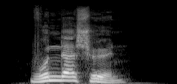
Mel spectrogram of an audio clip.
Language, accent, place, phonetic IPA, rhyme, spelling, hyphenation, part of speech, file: German, Germany, Berlin, [ˌvʊndɐˈʃøːn], -øːn, wunderschön, wun‧der‧schön, adjective, De-wunderschön.ogg
- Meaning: gorgeous, very beautiful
